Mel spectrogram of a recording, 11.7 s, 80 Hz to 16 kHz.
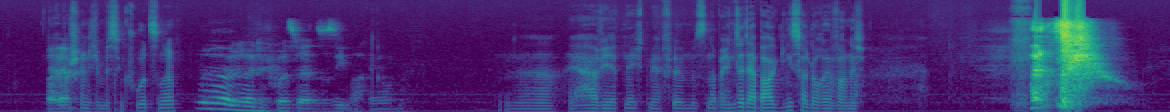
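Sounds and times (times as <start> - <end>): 
speech: 0.5 - 4.2, 5.0 - 8.8
sneeze: 10.2 - 11.3.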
